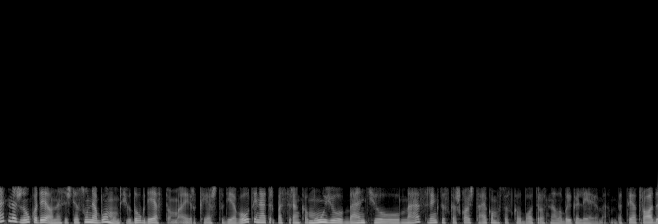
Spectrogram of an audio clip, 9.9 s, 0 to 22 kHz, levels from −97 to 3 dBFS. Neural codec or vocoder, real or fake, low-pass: none; real; 3.6 kHz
